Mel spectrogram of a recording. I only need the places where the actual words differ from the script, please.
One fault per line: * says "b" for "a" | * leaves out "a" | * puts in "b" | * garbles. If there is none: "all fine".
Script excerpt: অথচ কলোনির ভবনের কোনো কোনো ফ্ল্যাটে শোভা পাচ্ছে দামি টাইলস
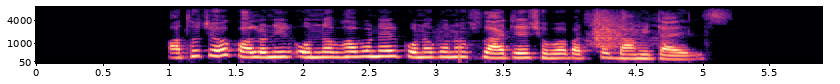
* puts in "অন্য"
